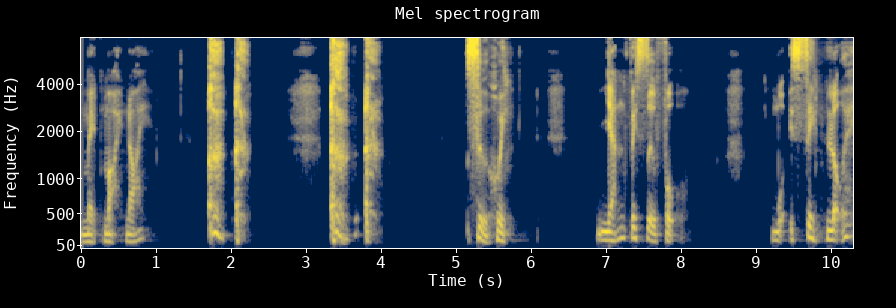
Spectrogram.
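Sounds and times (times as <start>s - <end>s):
speech: 0.0s - 0.9s, 1.7s - 2.1s, 3.3s - 4.0s, 5.2s - 5.8s, 6.9s - 8.1s, 9.2s - 10.2s
coughing: 1.7s - 2.4s, 3.3s - 4.2s.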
